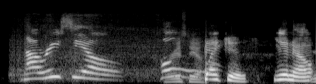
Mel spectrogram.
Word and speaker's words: Mauricio: This is Mariko, I think it's pronounced. Mauricio.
